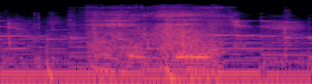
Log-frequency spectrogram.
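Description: Soft background music with sustained notes, and a rough, breathy vocal noise from a baby close to the microphone lasting about a second, beginning just over half a second in.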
